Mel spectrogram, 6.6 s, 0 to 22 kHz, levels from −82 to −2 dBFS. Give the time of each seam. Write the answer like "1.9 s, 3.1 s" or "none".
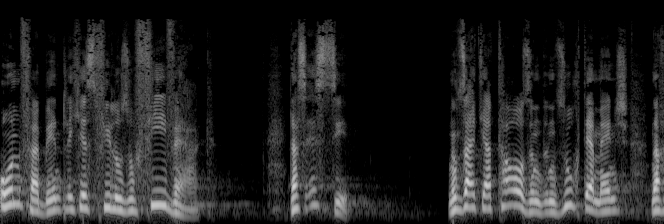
2.9 s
